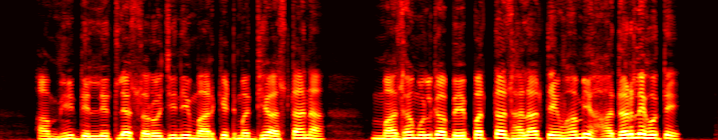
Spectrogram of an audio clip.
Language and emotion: Marathi, fearful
